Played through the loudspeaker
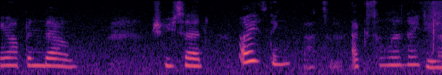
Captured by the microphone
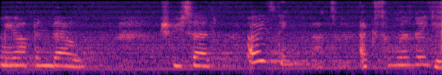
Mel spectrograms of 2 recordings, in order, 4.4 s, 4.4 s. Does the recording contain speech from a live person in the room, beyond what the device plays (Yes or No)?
No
